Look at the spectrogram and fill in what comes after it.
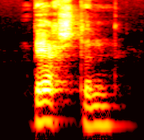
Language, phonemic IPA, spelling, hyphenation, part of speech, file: Dutch, /ˈbɛrstə(n)/, bersten, ber‧sten, verb, Nl-bersten.ogg
- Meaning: obsolete form of barsten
